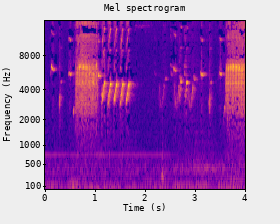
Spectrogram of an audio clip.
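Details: Goldfinch hybrid giving a short burst of rapid high trilled notes between loud harsh rushing noises, with a faint steady low hum in the background and scattered soft chirps.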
